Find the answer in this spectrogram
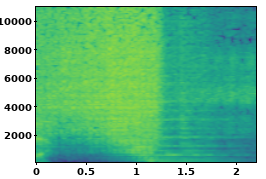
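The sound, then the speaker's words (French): A dense, loud wall of cicadas chirping fills the first second with a hissing, sizzling drone, then fades as a low voice-like tone takes over. “Bon, et eh, les cigales, ça suffit maintenant.”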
